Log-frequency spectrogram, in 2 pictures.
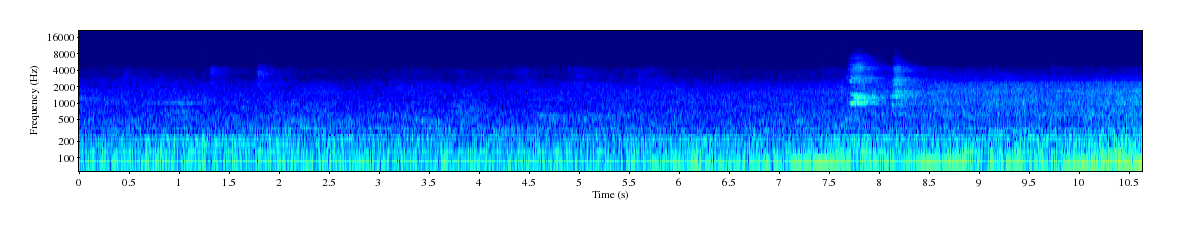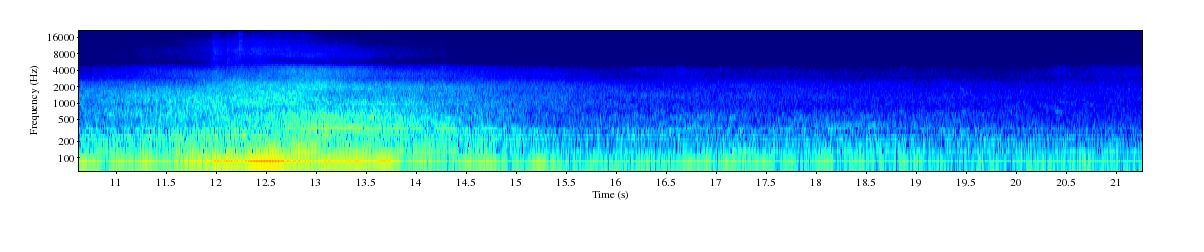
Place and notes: Gongqian Rd., Gongguan Township - In front of the temple
traffic sound, In front of the temple, Small village, Binaural recordings, Sony PCM D100+ Soundman OKM II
